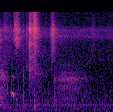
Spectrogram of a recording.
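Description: A toddler drinking from a plastic sippy cup: a few faint, short sips and swallows in the first second, with a faint thin small sound from her a little after.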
